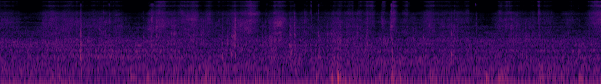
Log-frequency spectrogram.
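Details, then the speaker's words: Dodge Caravan steering knock: after removing the counterweight under the steering-wheel airbag and refitting the airbag, engine idles steadily as the wheel turns with only faint soft clicks, no knocking — the noise is gone. "а звук то пропав"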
